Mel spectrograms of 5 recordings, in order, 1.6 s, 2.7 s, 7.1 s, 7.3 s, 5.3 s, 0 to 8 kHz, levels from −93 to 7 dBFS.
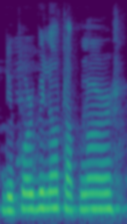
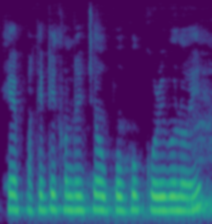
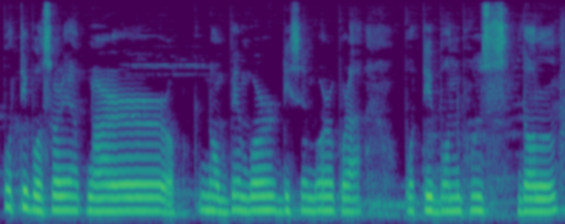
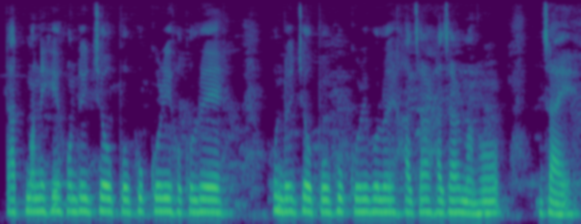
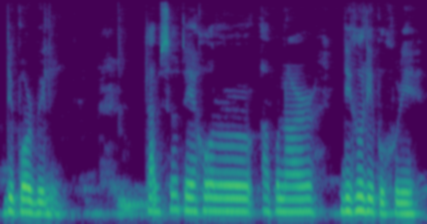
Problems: constant background noise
